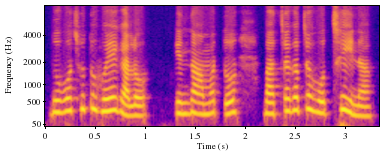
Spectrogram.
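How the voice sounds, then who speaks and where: A woman's voice: sits high, very fast, warm tone, no echo, natural voice. A woman voicing a nosy, prying young married woman in a retold TV serial, asking pushy, coaxing questions.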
